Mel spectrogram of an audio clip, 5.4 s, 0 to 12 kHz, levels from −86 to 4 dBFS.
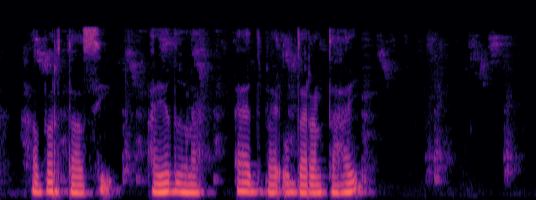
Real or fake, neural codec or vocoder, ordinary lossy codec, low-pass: real; none; none; 7.2 kHz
